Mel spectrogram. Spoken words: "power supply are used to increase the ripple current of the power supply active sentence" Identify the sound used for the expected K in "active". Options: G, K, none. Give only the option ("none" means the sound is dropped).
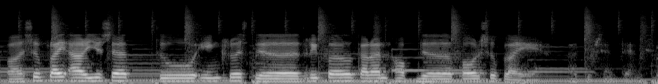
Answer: none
